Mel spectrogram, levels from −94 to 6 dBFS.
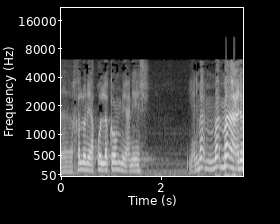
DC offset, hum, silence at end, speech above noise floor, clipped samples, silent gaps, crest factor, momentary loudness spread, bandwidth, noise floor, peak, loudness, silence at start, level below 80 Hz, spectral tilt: under 0.1%; 60 Hz at -40 dBFS; 0 s; 27 dB; under 0.1%; none; 14 dB; 12 LU; 7.4 kHz; -40 dBFS; 0 dBFS; -14 LUFS; 0 s; -40 dBFS; -5.5 dB/octave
